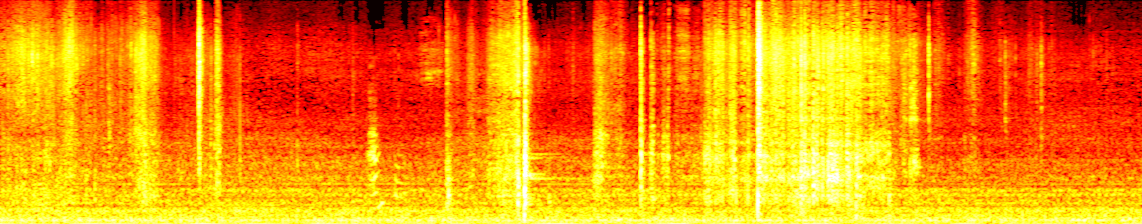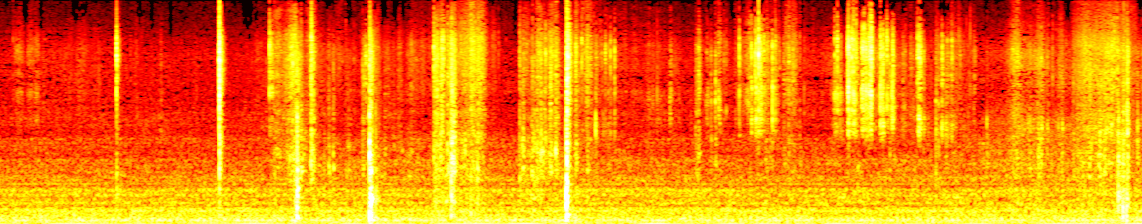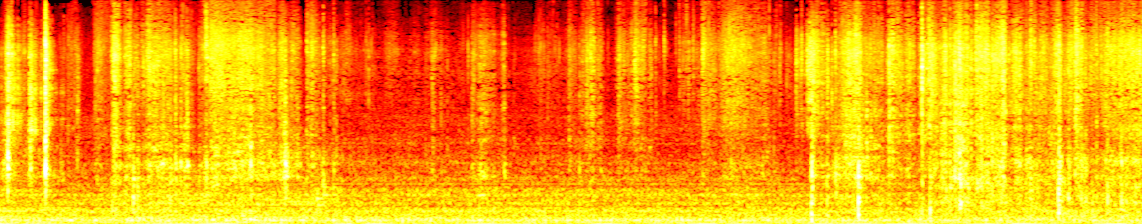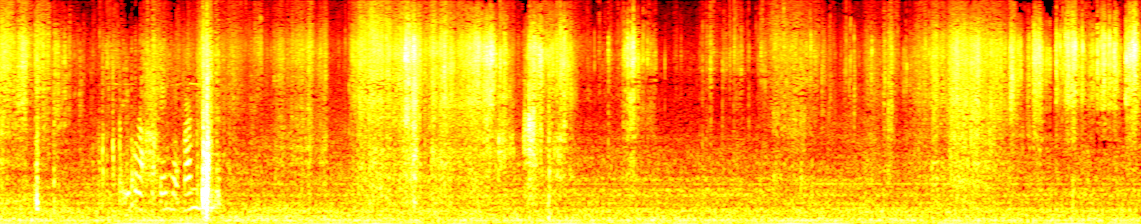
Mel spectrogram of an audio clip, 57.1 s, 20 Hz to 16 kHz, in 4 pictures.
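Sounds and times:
rustling and scraping on foam: 0:00.0 - 0:02.9, 0:05.7 - 0:06.8, 0:07.4 - 0:12.4, 0:25.7 - 0:57.0.

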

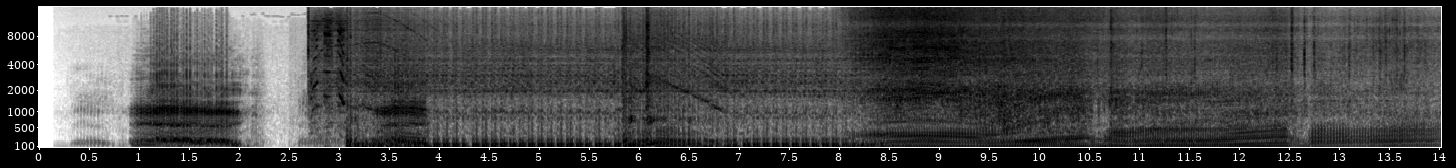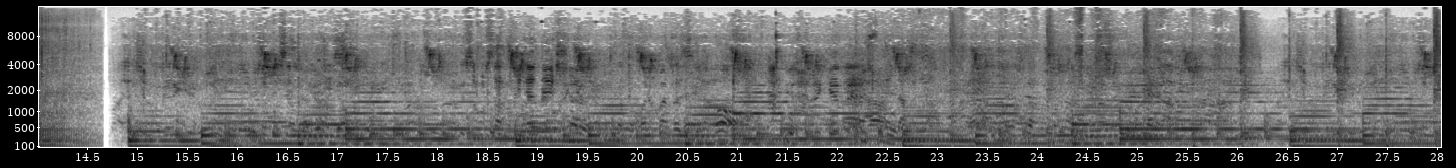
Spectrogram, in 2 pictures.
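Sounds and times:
motorcycle engine idling and revving: 0:02.7 - 0:14.7.

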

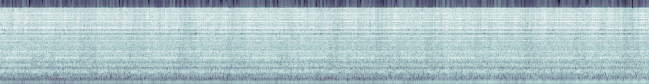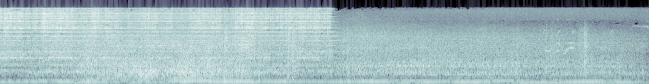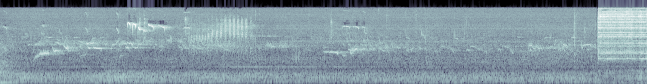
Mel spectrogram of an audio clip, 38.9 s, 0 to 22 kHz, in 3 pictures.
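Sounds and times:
diesel train rumbling past: 0:00.0 - 0:26.5
level crossing warning bell: 0:00.0 - 0:26.8, 0:37.9 - 0:38.9.

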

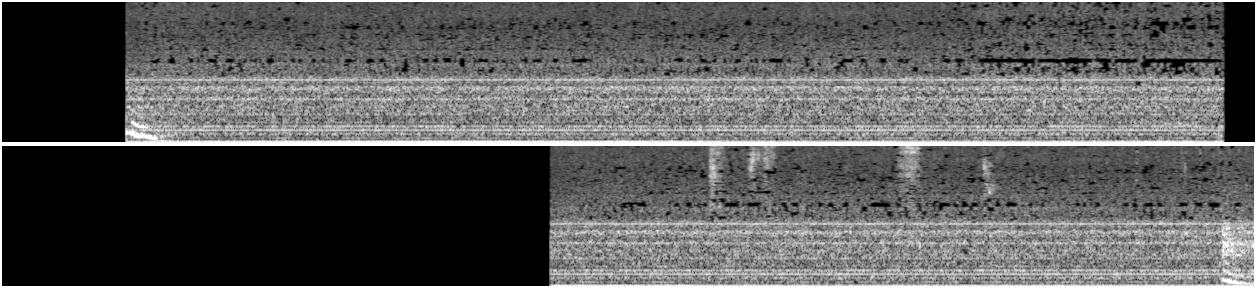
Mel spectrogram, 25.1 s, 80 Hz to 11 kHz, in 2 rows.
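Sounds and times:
machine-like hum with hiss: 0:01.2 - 0:12.2, 0:18.0 - 0:25.0.

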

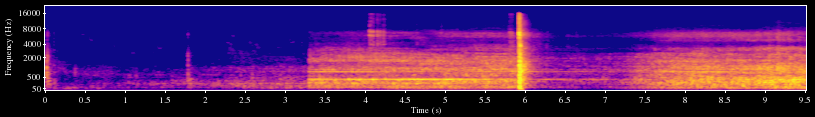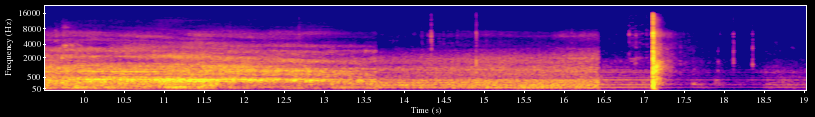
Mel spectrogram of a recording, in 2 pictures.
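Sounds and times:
toy revolver bang: 0:05.9 - 0:06.2, 0:17.1 - 0:17.6
steady rushing noise: 0:07.1 - 0:13.7.

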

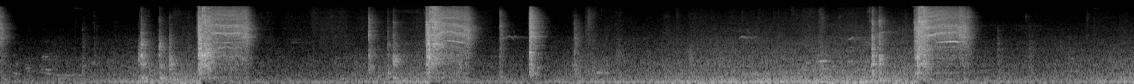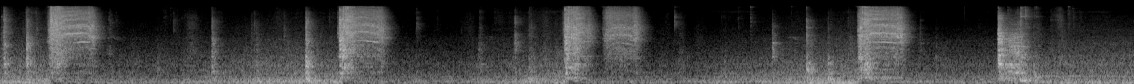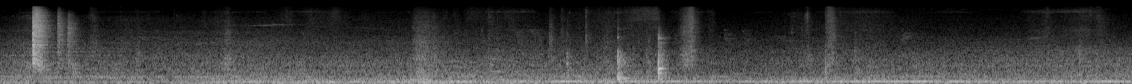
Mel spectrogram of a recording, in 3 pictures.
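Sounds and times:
power drill short bursts: 0:02.0 - 0:02.6, 0:04.3 - 0:04.8, 0:09.1 - 0:09.8, 0:11.8 - 0:12.4, 0:14.7 - 0:15.3, 0:17.0 - 0:17.8, 0:19.9 - 0:20.5.

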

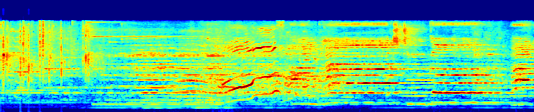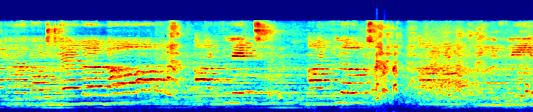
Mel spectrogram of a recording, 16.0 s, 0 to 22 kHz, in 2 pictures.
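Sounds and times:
musical accompaniment: 0:00.0 - 0:16.0
women singing: 0:03.4 - 0:16.0.

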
